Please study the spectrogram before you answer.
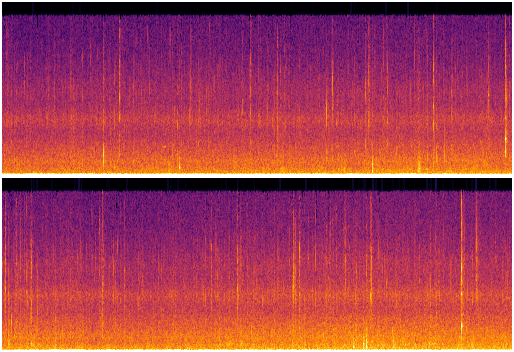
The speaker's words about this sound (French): c'est la nuit. Une légère ondée de pluie.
